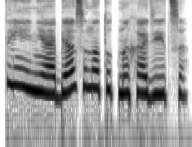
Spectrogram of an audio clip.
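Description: A woman voicing a blunt, calm female cat-mouse guardian spirit in an audiobook, with an offhand, bossy manner. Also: high-pitched, a little fast, dry recording, clean studio sound, voice pushed up, lightly acted. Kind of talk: audiobook character voice.

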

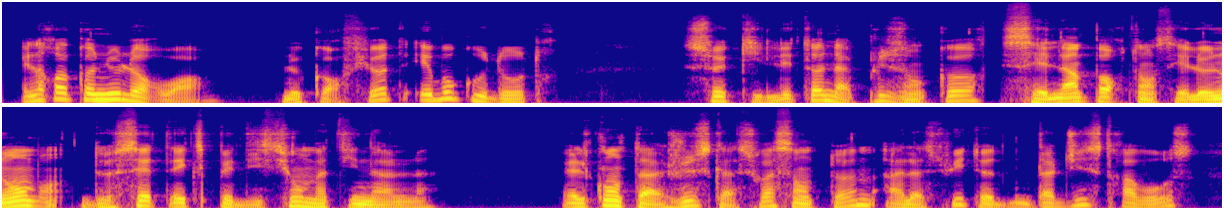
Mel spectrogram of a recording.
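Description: A man narrating a classic novel in a lively, theatrical audiobook reading. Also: fairly low pitch, moderate pace, dry recording, studio quality. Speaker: audiobook reader. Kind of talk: expressive literary narration.

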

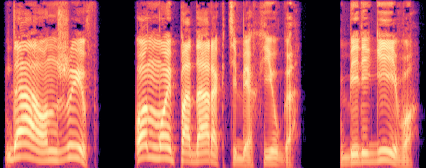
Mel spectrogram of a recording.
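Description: A man's voice: fairly high pitch, wildly swooping pitch, moderate pace, dry recording, clean studio sound, pitched above the performer's own voice. A man voicing a haughty, imperious otherworldly male boss who gives commands. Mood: stern. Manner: haughty, impatient, theatrical.

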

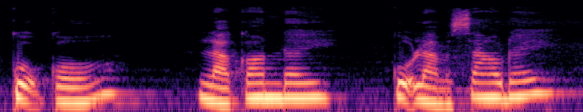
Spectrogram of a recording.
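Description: A woman's voice: on the high side, measured pace, mellow. A woman voicing a young male servant crying out in panic. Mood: worried. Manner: frantic cries.

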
